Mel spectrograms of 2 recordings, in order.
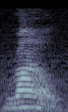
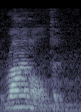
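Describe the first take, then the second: First: The final D is stopped, barely heard. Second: The final D is clearly released.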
